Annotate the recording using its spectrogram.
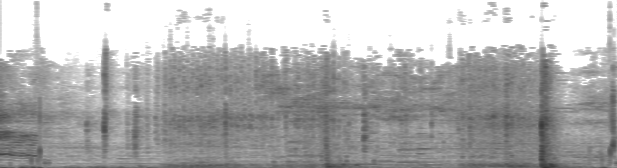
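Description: Background music playing quietly, with two sharp knocks, a smaller one about three seconds in and a louder one near the end.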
